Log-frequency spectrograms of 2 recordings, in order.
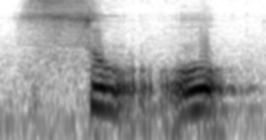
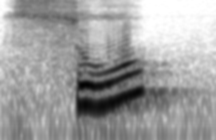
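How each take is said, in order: First: The pitch dips low and then rises. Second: The pitch rises from middle to high.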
